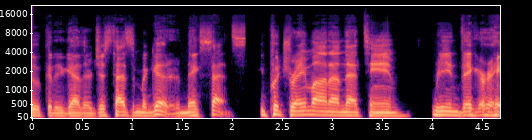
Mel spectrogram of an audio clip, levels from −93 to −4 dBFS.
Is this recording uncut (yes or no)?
no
